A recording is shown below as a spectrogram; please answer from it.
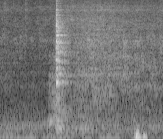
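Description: A quick sizzling scrape of fried fish and potatoes being stir-fried in spices in a pan, followed a moment later by a single soft low thud; otherwise quiet.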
